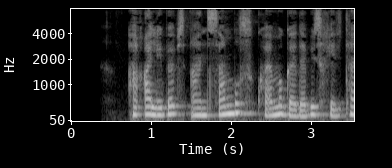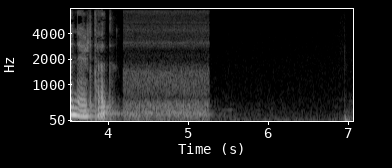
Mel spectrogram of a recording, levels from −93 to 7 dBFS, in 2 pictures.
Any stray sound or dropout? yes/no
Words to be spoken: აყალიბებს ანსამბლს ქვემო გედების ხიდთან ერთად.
no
